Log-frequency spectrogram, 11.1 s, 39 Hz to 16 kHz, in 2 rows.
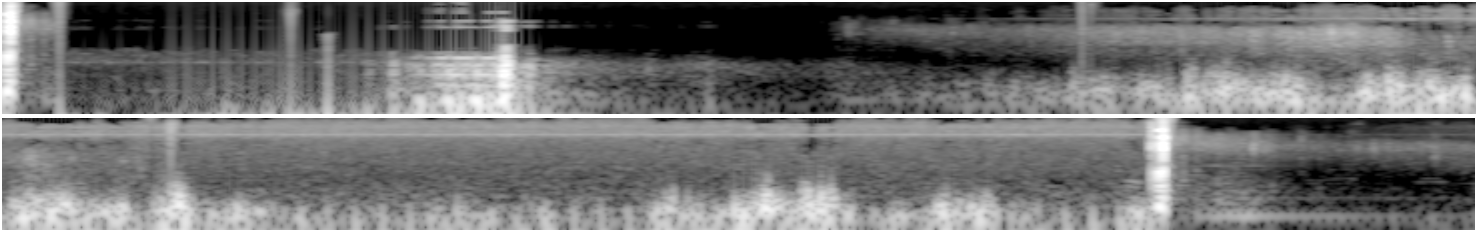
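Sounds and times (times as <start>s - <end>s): wind buffeting microphone: 3.5s - 9.9s
rifle shot: 9.8s - 10.4s.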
